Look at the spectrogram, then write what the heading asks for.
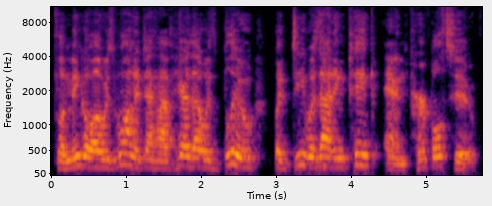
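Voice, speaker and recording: Male children's storyteller, fairly high voice, encouraging, chatty read-aloud style that speaks straight to little kids. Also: expressive, unhurried, a bit bright. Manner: encouraging, talks directly to young listeners. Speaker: children's story time reader.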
